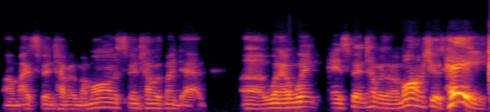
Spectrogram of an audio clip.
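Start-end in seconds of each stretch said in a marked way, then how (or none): 4.5-4.9 sudden call for attention; mom calling out. Retold or imitated. Mom hailing her kids, loud and high. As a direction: imitate mom's loud, high "hey".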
